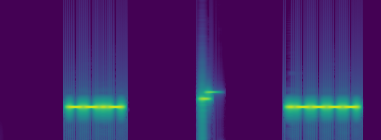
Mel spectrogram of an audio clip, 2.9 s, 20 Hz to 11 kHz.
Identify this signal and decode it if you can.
Morse code, heard as a keyed tone, about 40 wpm, 700 Hz. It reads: Q 1
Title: Single Letter-Number - Rapid-Fire 40wpm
